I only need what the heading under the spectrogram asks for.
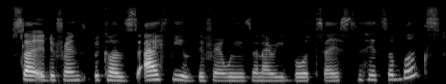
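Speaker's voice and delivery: normal talking voice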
